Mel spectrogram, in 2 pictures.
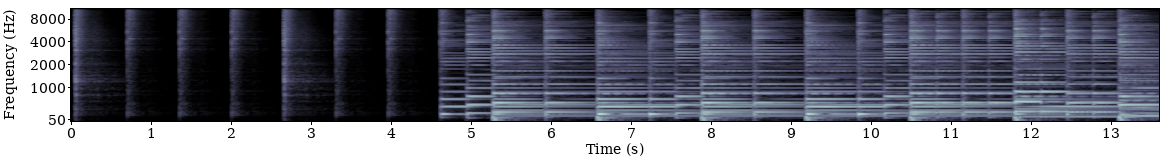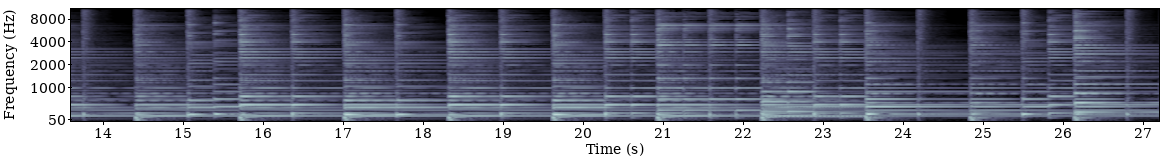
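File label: melody and chords, Easy Guitar and Ukulele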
